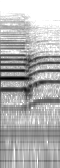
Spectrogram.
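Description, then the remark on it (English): A sustained violin note that smoothly slides in pitch midway, gliding from one steady tone to another and holding it, moderately loud with no voices. “So this is where the glissando comes from.”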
